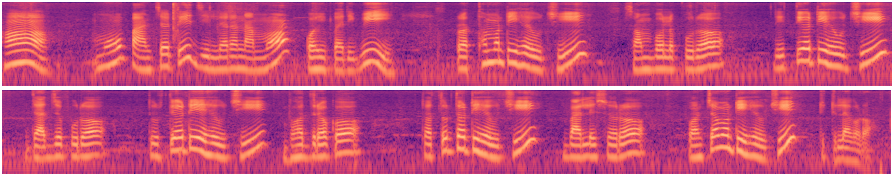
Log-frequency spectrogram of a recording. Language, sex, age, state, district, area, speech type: Odia, female, 45-60, Odisha, Puri, urban, spontaneous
